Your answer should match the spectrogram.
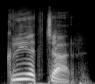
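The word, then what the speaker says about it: creature: ক্রিয়ে TURE, চার, TURE, যে চার মানে চার উচ্চারণ হয় সেটা কিন্তু আমরা আরও ওয়ার্ড খেয়াল করলে পাবো, যেমন ফিউচার, সেখানে কিন্তু TURE রয়েছে, ফিউচার, নেচার, ন্যাচারাল, এরকম আমরা TURE এখানে আমরা চার উচ্চারণ করি।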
